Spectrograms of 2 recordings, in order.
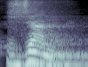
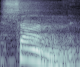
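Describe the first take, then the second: First: Jean said as zhun, with a buzzing start; voiced zh sound. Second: Shan said as shun, with a hushing start; wrong voiceless sh. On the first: Teacher modelling the right ending, Jean said as voiced zhun. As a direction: voice the first consonant of Jean, zhun. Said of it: "you have to pronounce the word as". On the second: Teacher showing what to avoid, Shan with voiceless sh. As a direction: begin Shan with sh and no buzz. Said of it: "not Shan". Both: Shown as a demonstration.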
